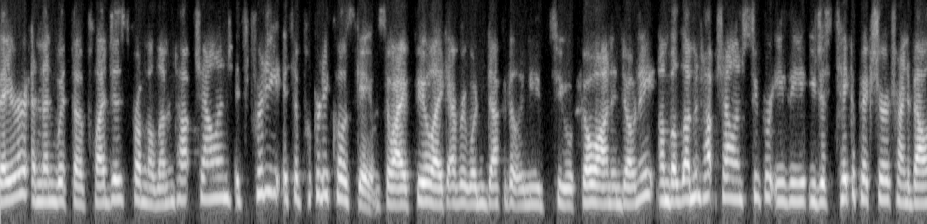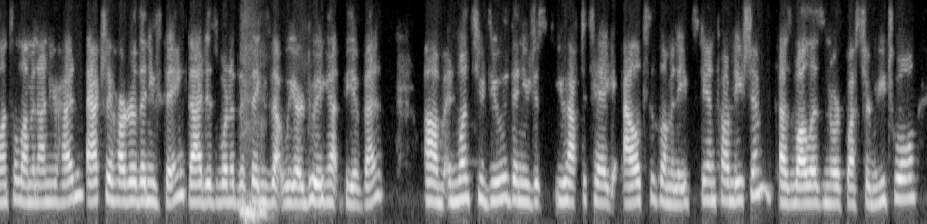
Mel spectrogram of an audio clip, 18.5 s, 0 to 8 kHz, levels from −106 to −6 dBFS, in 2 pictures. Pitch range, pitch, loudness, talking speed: 190-230 Hz, 205 Hz, -22 LUFS, 290 wpm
